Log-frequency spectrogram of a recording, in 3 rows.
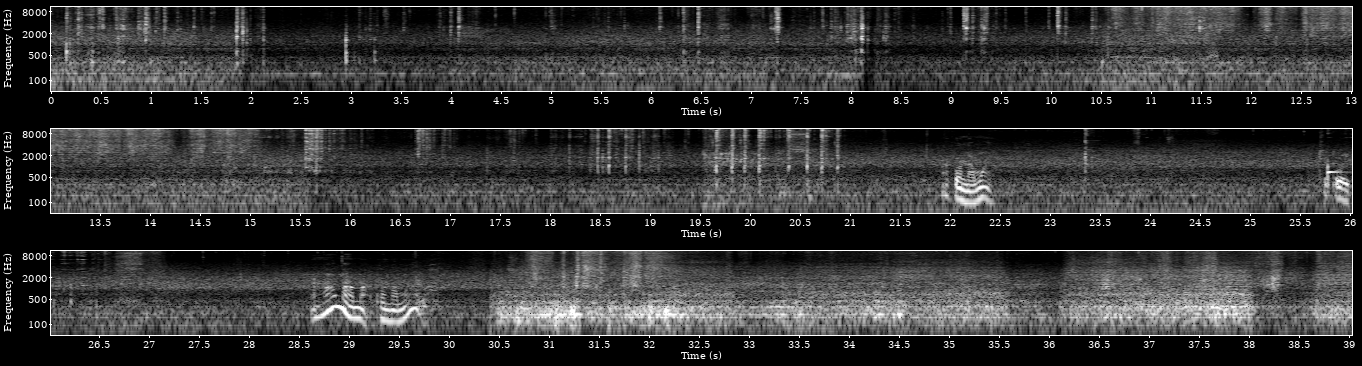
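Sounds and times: wood fire crackling and popping: 0:00.0 - 0:21.4, 0:30.4 - 0:39.0
cookware clinking and rattling: 0:25.8 - 0:26.6.

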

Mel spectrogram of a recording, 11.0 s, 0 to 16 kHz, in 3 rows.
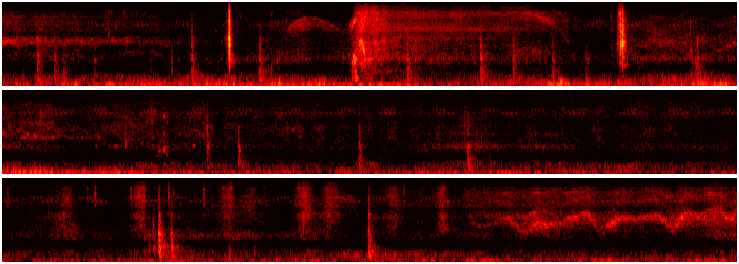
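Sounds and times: faint knocks and clicks: 0:08.0 - 0:09.4.

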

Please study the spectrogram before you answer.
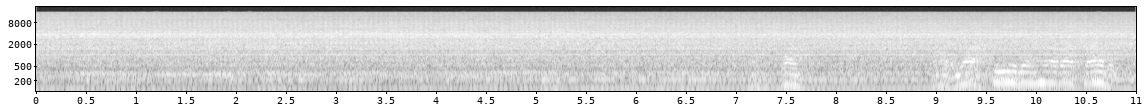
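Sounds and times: cordless drill whirring: 0:00.0 - 0:11.0.

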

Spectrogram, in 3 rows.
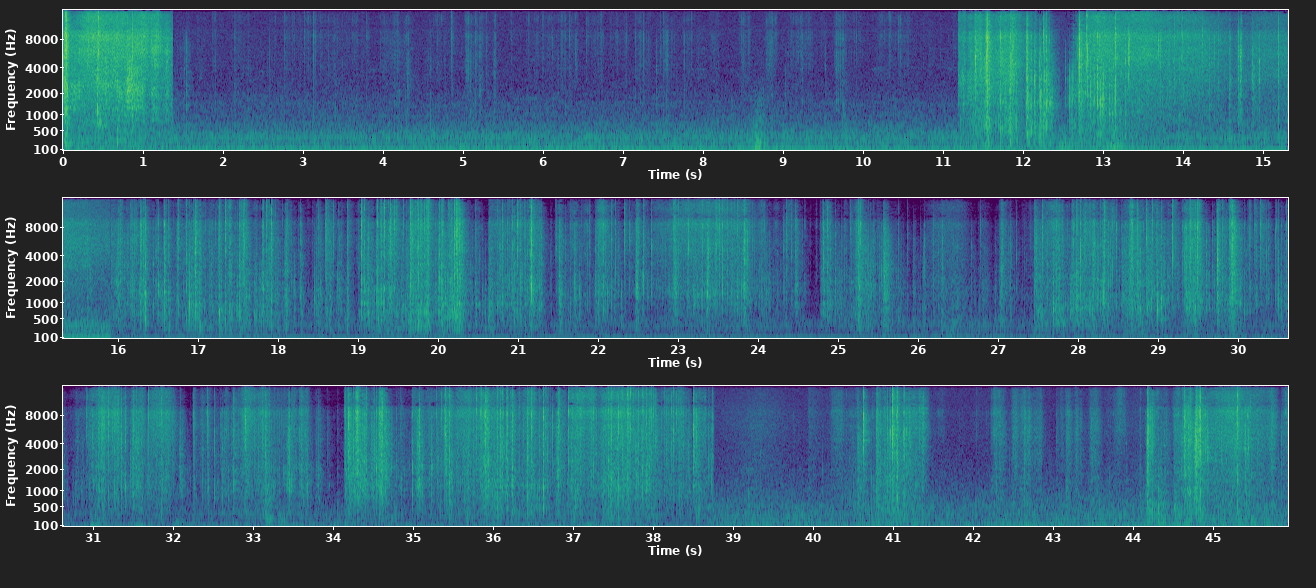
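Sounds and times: baking paper crinkling: 0:00.0 - 0:38.8, 0:40.2 - 0:41.5, 0:42.2 - 0:45.9.

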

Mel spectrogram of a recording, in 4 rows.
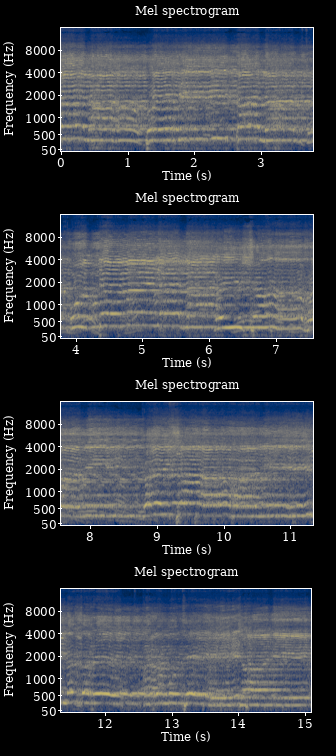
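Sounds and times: men chanting into a microphone: 0:00.0 - 0:15.0.

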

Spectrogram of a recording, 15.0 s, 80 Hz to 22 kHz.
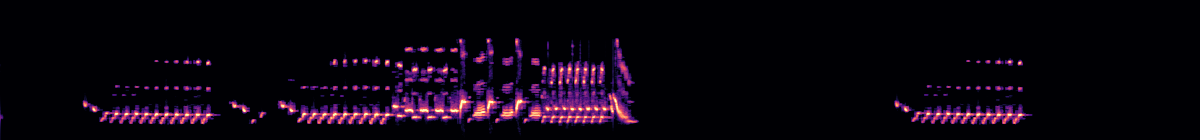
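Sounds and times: bird chirps: 0:01.0 - 0:08.0, 0:11.2 - 0:12.9
goldfinch trills: 0:01.1 - 0:08.0.

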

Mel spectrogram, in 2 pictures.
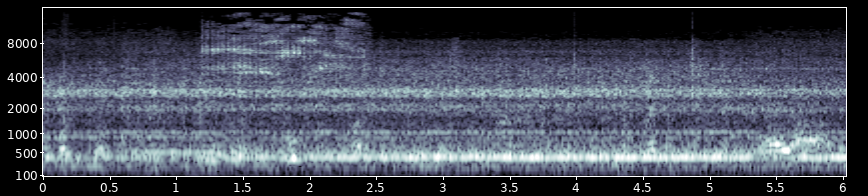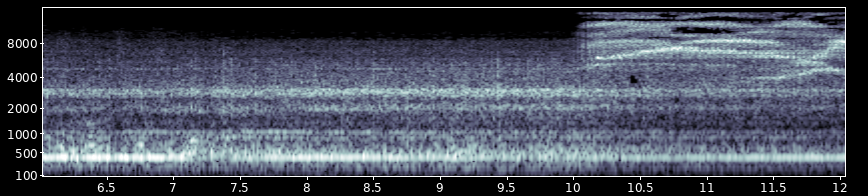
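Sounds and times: grinding wheel humming: 0:00.0 - 0:12.0
knife grinding squeal: 0:01.2 - 0:02.5, 0:10.0 - 0:12.0.

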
